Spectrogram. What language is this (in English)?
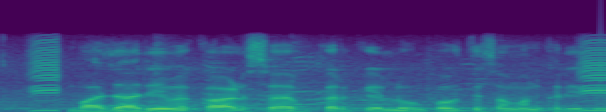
Bhojpuri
